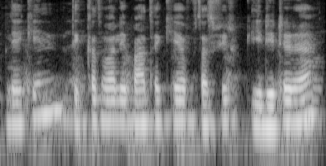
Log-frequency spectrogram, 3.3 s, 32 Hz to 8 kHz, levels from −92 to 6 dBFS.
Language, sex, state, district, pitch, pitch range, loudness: Hindi, male, Bihar, Patna, 140 Hz, 135-145 Hz, -17 LUFS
